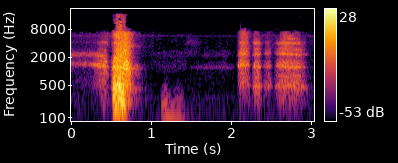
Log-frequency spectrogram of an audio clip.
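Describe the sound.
A person imitates a barking dog to interrupt another speaker: one loud, breathy bark, a brief low grunt, then a quick run of three shorter barks after a pause.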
